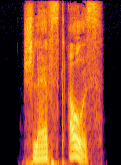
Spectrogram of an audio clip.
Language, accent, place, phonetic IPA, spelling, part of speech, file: German, Germany, Berlin, [ˌʃlɛːfst ˈaʊ̯s], schläfst aus, verb, De-schläfst aus.ogg
- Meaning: second-person singular present of ausschlafen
